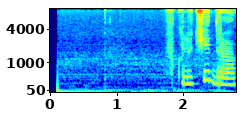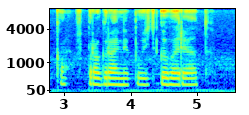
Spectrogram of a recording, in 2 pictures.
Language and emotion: Russian, sad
